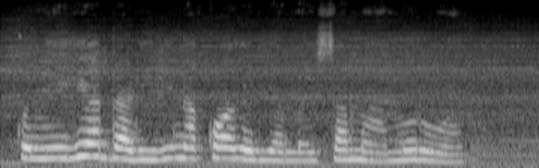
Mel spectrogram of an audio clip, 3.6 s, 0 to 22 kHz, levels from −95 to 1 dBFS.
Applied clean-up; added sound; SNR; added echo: none; Sawing; 18 dB; none.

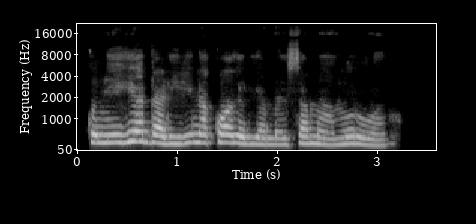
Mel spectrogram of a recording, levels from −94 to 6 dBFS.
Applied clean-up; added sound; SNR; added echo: neural mask model Resemble Enhance denoiser.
